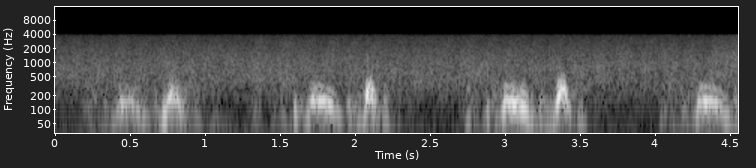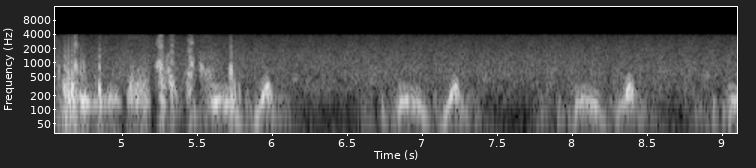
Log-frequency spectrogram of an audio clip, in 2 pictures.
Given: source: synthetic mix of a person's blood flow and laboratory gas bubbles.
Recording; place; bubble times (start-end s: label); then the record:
Doppler ultrasound of blood flow; precordium
4.57-5.38 s: bubbles
5.41-5.62 s: bubbles
5.68-5.79 s: bubbles
From the record:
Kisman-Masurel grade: 223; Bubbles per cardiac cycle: several, 3 to 8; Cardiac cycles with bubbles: 10 to 50%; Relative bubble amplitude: loud (0.450 to 0.775); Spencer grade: 2 (many but less than half of the cardiac periods contain bubble signals, singularly or in groups); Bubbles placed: anywhere in the cardiac cycle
